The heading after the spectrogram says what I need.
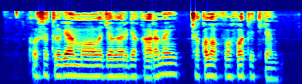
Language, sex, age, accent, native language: Uzbek, male, 12-17, Samarqand, Uzbek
